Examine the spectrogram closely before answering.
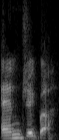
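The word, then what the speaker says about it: Njigba: say his last name and it's just n jigba and then Jackson Smith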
